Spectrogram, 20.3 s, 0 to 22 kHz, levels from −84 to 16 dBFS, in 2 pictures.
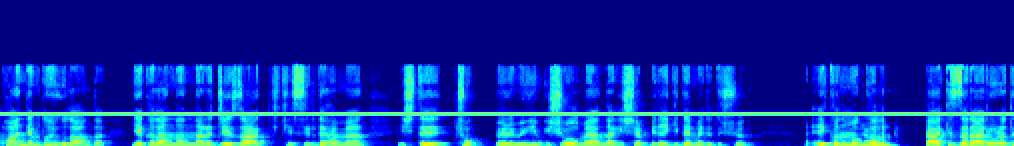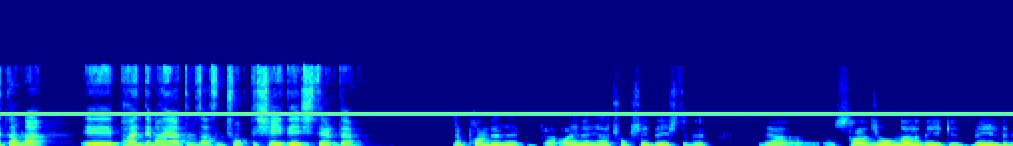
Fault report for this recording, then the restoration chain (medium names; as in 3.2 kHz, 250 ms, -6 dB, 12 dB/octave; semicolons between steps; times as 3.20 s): whine 5 kHz -36 dBFS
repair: band-stop 5 kHz, Q 30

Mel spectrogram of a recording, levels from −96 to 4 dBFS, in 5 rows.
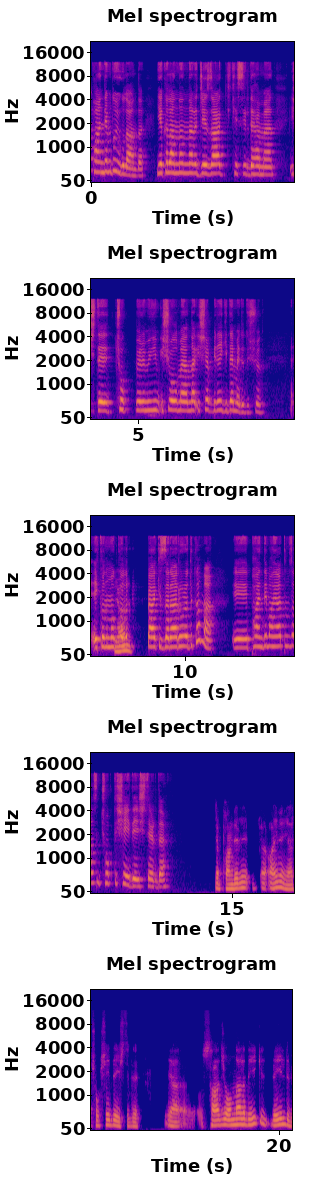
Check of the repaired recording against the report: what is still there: nothing left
